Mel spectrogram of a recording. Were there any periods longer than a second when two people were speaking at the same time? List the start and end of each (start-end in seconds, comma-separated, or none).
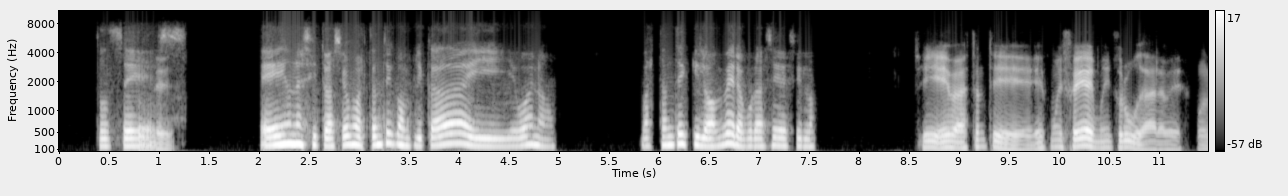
none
